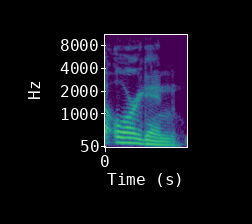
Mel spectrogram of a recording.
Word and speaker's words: Oregon: And Oregon's like, nobody cares. You didn't even say no one cares. – It's pronounced Oregon. So Oregon. That's shame on you.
